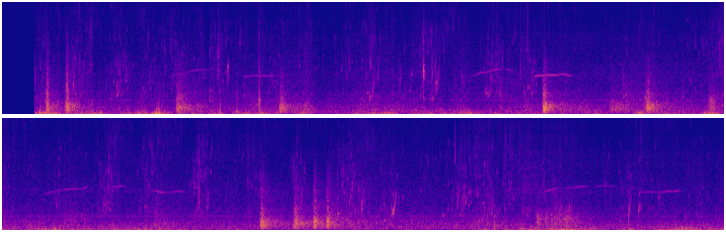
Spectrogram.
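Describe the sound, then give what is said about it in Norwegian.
Faint whistles rise and fall in short two-part phrases, returning four or five times over steady splashing and knocking from water and a small boat outdoors, in a recording made by a boy from Missouri. “Nå skal dere få høre opptaket av plystringa som denne gutten fra Missouri gjorde.”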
